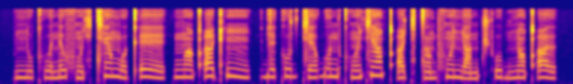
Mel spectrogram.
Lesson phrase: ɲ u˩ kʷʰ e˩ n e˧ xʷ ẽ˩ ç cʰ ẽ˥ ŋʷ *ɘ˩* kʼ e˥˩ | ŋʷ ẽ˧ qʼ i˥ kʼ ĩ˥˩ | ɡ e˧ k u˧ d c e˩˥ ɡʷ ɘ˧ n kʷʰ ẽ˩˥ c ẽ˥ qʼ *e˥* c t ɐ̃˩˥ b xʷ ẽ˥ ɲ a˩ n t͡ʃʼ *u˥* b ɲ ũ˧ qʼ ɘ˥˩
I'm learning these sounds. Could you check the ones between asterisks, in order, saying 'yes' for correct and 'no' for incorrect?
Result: no, no, no

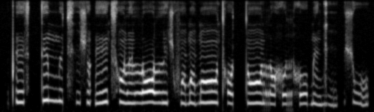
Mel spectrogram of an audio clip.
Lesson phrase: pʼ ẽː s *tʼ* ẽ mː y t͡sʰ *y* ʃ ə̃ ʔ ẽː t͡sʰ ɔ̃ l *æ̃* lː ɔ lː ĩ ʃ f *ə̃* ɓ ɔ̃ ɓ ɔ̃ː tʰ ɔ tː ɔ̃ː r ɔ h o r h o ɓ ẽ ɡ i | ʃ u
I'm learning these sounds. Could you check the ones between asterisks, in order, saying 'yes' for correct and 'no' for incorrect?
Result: no, no, no, no

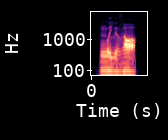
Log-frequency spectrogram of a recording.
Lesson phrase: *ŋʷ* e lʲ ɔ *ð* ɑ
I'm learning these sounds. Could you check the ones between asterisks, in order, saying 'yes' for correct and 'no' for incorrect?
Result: yes, yes

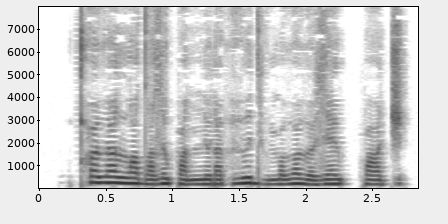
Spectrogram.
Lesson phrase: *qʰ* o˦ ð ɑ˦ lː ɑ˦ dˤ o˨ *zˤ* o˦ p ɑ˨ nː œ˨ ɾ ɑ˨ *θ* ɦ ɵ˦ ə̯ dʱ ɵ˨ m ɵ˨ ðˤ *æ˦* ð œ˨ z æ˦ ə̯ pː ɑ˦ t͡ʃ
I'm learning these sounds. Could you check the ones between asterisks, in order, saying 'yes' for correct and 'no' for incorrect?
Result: yes, no, yes, no

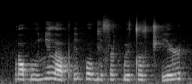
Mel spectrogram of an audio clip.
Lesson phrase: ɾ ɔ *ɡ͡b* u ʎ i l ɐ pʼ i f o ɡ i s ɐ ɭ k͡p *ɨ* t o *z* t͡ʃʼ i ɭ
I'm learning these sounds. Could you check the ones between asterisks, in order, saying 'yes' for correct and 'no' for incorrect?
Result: no, yes, yes

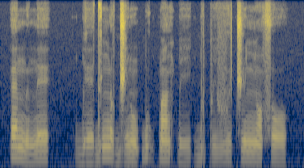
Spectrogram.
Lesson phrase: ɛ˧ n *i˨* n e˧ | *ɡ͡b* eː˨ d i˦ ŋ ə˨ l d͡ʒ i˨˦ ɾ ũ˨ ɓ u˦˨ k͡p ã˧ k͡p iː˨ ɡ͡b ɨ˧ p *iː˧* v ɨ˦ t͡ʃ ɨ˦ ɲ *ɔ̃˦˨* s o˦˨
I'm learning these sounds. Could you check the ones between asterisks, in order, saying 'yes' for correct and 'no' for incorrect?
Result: no, yes, no, yes

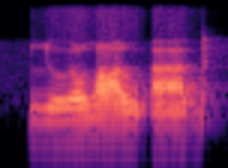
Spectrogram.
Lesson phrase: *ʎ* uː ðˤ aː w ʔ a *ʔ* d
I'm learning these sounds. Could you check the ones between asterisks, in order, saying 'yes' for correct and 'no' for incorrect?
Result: yes, no

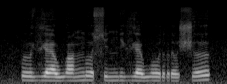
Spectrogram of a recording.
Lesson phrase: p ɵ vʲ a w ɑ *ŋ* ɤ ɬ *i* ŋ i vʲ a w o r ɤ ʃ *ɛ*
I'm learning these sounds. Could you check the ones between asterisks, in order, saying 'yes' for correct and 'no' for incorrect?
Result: yes, yes, no

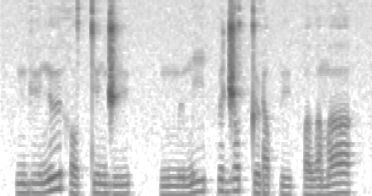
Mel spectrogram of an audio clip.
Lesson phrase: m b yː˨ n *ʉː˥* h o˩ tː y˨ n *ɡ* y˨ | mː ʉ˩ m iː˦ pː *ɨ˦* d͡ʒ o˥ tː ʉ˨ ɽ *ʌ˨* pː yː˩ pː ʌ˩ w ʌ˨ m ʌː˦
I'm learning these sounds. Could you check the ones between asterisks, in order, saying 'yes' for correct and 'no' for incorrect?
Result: yes, no, no, yes

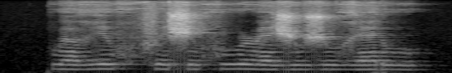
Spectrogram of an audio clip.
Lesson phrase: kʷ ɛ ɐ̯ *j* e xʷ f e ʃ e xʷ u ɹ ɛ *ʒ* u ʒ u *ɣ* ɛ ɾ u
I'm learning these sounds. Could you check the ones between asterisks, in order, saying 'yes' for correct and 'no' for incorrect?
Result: no, yes, yes

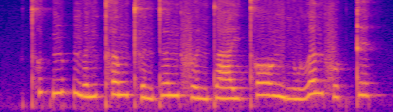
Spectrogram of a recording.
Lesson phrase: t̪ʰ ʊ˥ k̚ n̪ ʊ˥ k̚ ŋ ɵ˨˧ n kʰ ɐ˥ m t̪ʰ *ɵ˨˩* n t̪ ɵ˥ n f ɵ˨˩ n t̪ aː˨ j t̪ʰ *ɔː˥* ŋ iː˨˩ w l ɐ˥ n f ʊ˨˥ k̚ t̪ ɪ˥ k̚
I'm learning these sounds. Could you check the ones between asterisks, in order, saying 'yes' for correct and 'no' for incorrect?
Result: yes, yes

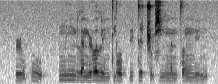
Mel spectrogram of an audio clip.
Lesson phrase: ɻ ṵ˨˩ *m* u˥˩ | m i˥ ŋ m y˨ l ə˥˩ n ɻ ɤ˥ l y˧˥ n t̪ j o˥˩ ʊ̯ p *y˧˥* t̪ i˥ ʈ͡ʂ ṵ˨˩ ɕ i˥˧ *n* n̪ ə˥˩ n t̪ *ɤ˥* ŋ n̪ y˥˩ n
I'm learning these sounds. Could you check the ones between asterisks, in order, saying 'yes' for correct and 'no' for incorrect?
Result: no, no, no, yes

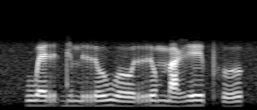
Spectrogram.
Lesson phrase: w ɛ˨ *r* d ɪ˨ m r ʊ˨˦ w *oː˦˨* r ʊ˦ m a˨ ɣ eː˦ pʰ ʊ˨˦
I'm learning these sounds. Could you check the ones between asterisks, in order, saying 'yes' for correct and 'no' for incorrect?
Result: yes, no

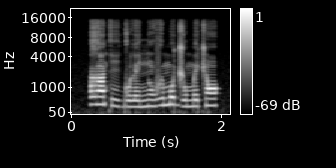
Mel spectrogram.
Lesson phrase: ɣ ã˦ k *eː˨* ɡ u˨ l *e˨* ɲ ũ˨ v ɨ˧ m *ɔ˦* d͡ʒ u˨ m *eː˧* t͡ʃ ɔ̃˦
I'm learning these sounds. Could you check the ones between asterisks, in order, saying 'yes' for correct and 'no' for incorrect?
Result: no, yes, no, no

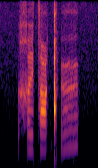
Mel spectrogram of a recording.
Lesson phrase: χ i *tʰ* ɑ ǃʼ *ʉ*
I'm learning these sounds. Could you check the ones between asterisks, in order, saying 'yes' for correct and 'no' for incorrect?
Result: no, yes

